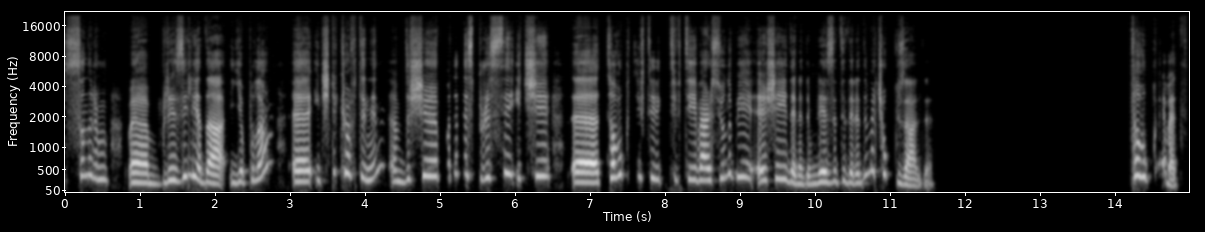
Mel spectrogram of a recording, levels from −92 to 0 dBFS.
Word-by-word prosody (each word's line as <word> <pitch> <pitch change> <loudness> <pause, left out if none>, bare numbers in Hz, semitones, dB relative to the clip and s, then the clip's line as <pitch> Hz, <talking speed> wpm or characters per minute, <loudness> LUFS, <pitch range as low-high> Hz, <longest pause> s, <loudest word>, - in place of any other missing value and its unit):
sanırım, 330 -7 -6 0.3
ııı, 215 -1 +6 0.2
Brezilya'da 260 - +3
yapılan, 235 +8 -2 0.4
ııı, 235 0 +5
içli 270 - -4
köftenin 345 - -3 0.3
dışı 355 +5 0
patates 400 +2 -5
püresi 320 +7 -3
içi, 355 +3 -1 0.3
ııı, 220 -1 +10
tavuk 335 +3 0
tiftik 325 -4 -8
tiftiği 285 -1 -6
versiyonu 270 +5 +1
bir, 340 +7 -4
eee, 375 - +2
şeyi 290 -1 -2
denedim, 185 -2 -3
lezzeti 230 +1 0
denedim 215 - -4
ve 470 - -4
çok 400 0 -6
güzeldi. 170 -3 -4 2.6
Tavuk, 345 -3 0
evet. - - -1
285 Hz, 110 wpm, -24 LUFS, 230-350 Hz, 2.6 s, ııı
